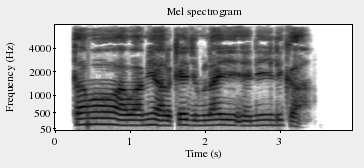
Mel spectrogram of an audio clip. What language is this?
Ushojo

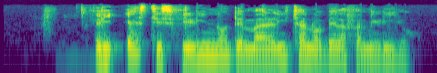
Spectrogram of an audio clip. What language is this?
Esperanto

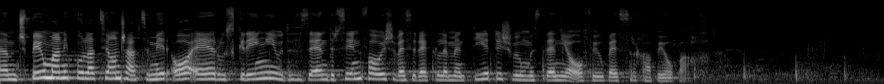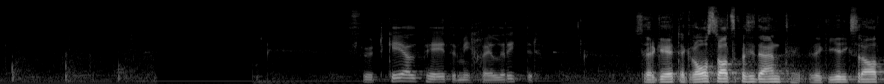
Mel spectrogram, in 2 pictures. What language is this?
Swiss German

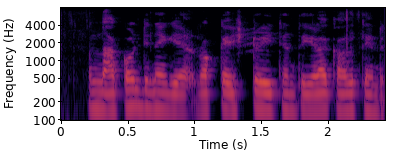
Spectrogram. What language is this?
Kannada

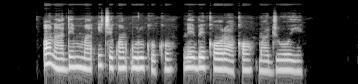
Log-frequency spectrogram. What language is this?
Igbo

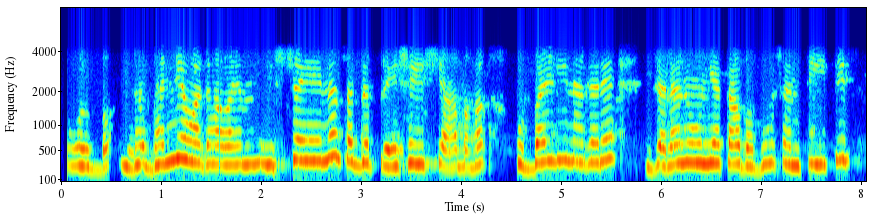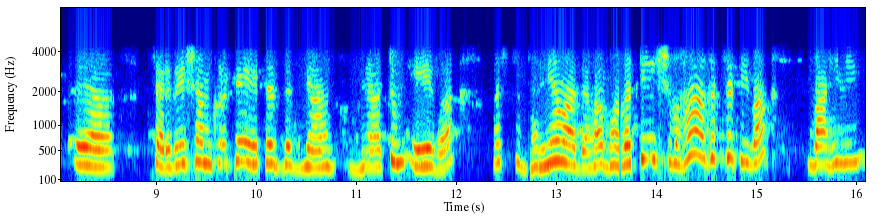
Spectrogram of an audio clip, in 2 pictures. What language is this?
Sanskrit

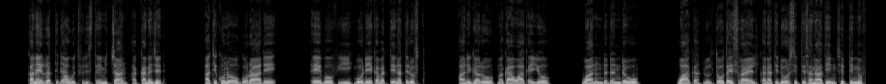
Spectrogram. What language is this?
Oromo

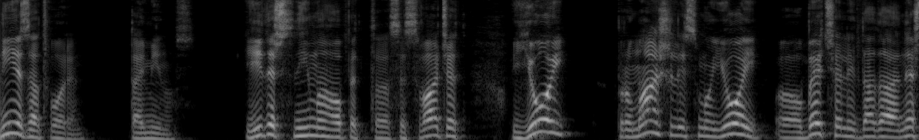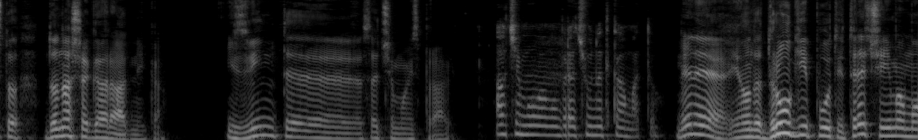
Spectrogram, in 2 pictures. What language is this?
Croatian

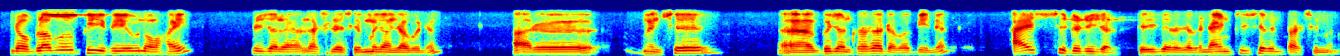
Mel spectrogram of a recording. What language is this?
Bodo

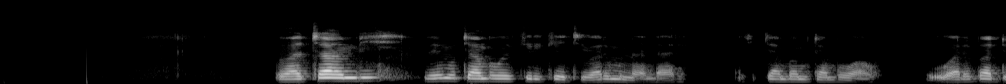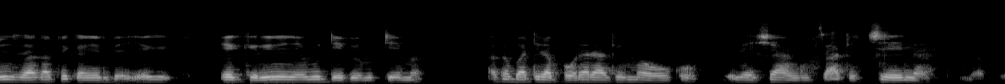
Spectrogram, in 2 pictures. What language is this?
Shona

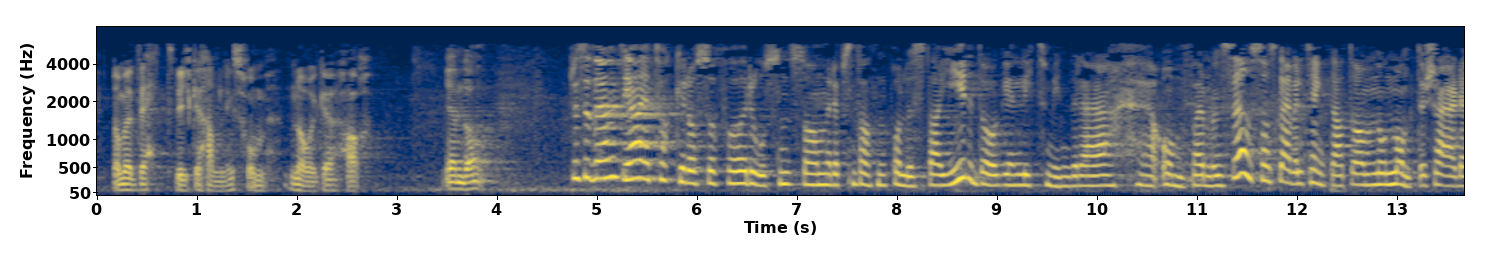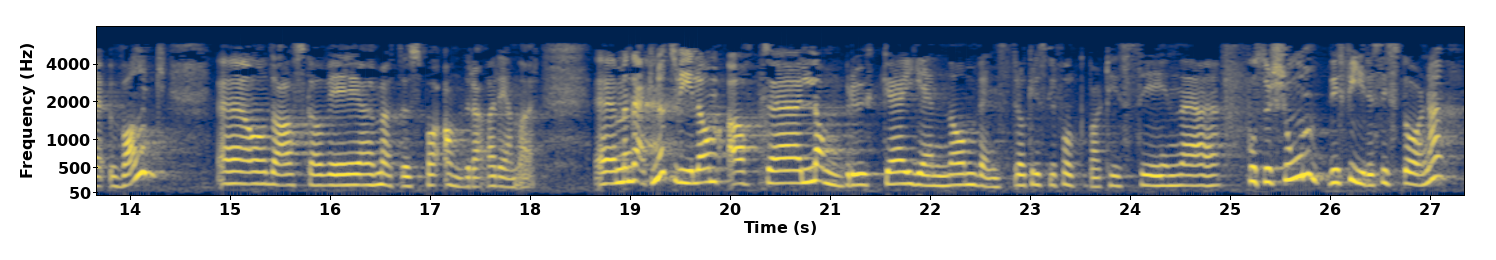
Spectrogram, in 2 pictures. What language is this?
Norwegian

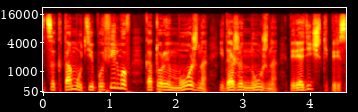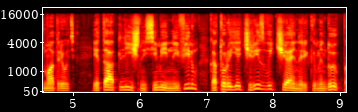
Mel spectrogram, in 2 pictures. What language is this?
Russian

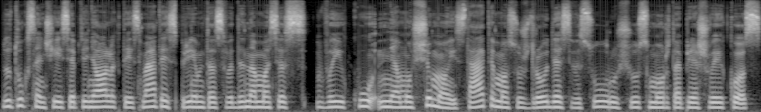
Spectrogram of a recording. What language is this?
Lithuanian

